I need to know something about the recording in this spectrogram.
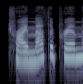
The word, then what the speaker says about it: trimethoprim: move on to trimethoprim trimethoprim has four syllables try like I'm trying to pronounce this drug name like methanol o like the letter o in the alphabet however when I say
